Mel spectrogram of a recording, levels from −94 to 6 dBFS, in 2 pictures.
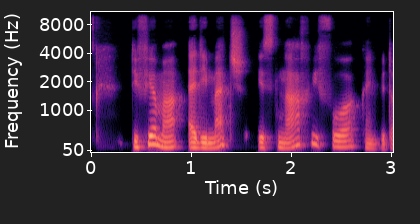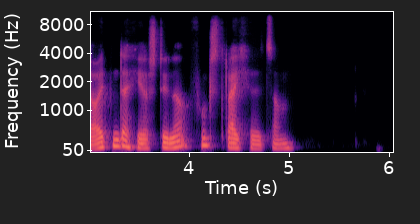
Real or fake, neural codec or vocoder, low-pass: fake; codec, 24 kHz, 0.9 kbps, WavTokenizer, large speech release; 9.9 kHz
